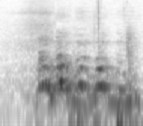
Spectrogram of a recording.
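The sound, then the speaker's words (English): A dog barks in a quick series of loud yaps and woofs over about a second and a half, with no one speaking. “I hear George. Yeah, the guy who picks up the dog poop is here.”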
